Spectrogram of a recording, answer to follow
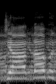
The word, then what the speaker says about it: यदु: यदु को यादव जादव जदु जो उच्चारण है, या का ही उच्चारण यदु है। या को हम जा शब्द पे बोलते हैं, लिखा जाता है यदु और उच्चारण है उसका जदु।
